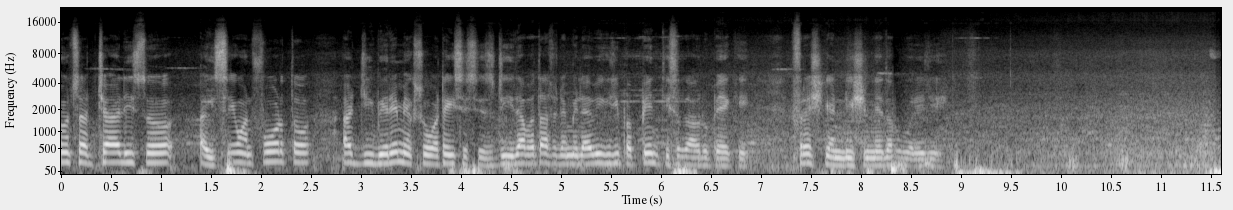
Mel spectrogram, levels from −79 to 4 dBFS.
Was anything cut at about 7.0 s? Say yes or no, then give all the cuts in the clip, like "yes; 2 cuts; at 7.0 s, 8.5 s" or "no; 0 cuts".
no; 0 cuts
